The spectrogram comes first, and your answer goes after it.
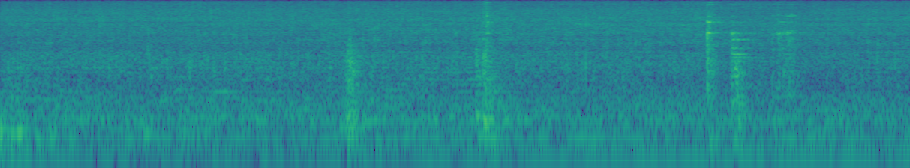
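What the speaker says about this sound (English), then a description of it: "Y'all hear that sizzle?" Chicken pieces sizzle skin side down in a cast iron pan, giving a steady, moderately quiet frying hiss with a few faint pops and crackles scattered through it.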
